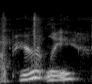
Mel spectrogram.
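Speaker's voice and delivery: usual speaking voice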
